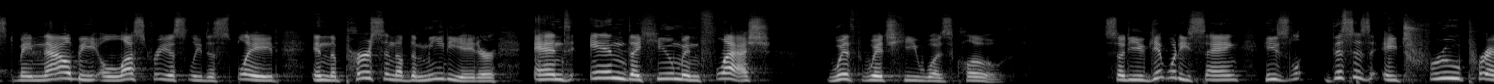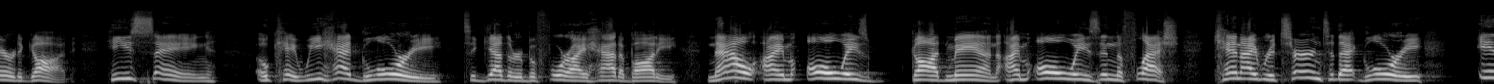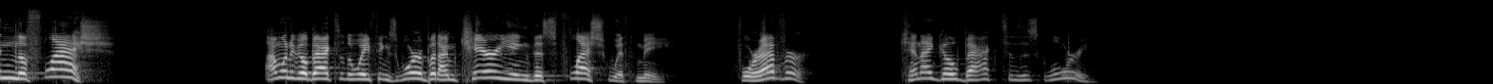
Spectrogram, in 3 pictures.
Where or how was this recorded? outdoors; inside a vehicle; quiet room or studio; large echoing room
large echoing room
